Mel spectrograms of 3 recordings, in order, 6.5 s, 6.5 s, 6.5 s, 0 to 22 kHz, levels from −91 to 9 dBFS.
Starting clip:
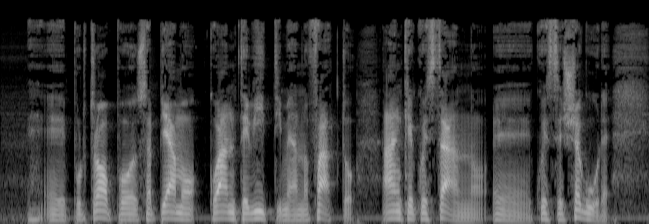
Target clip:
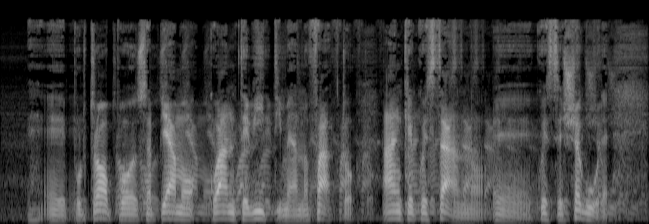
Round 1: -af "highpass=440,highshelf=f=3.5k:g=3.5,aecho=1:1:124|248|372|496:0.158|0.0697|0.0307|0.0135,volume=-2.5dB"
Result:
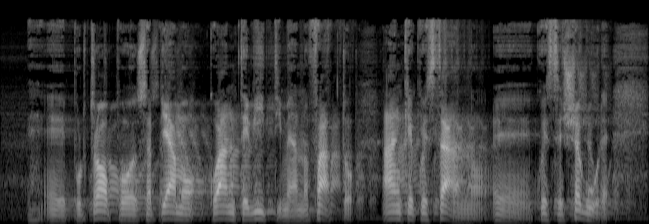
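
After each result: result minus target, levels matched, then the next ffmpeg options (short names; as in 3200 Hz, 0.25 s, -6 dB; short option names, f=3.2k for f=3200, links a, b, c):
echo 94 ms early; 250 Hz band -7.5 dB
-af "highpass=440,highshelf=f=3.5k:g=3.5,aecho=1:1:218|436|654|872:0.158|0.0697|0.0307|0.0135,volume=-2.5dB"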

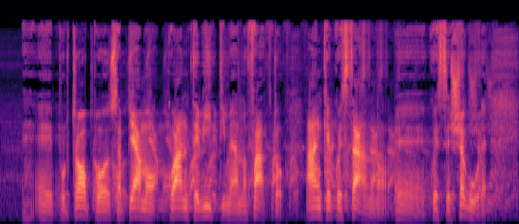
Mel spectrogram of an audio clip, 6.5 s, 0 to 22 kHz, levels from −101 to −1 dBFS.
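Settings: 250 Hz band -7.5 dB
-af "highpass=200,highshelf=f=3.5k:g=3.5,aecho=1:1:218|436|654|872:0.158|0.0697|0.0307|0.0135,volume=-2.5dB"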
